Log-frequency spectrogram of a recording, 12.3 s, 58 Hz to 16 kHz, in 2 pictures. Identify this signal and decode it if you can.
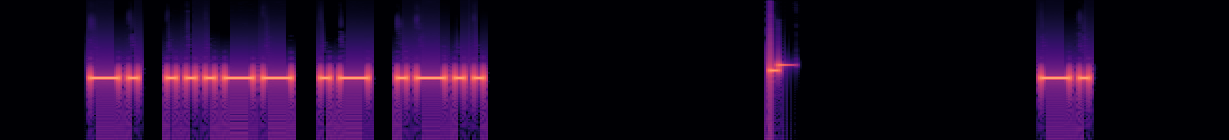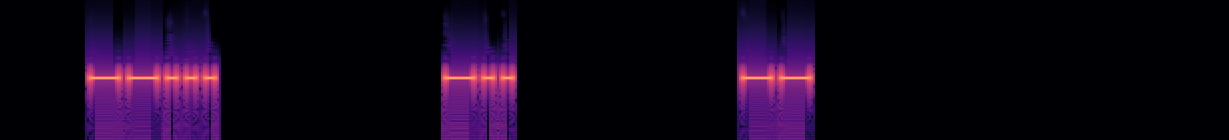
Morse code, heard as a keyed tone, about 25 wpm, spaced as for 11 wpm, 700 Hz. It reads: N3AL N7DM
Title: USA Call Signs - 4 Characters - 8x Character Spacing - 25wpm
